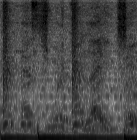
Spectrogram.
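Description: Hip hop music: a heavy sustained bass, a sharp beat about every half second and a chopped, pitch-bending melodic line over it, with no rapped words in this stretch.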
